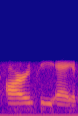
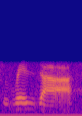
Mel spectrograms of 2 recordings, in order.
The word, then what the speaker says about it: RZA: I'm sure it was just a mistake, but you do not pronounce RZA of the Wu-Tang Clan, RZA. It's RZA. RZA.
